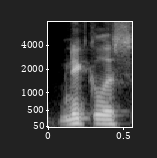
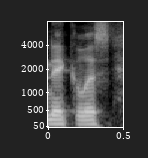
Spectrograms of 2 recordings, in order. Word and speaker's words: Nicola: know that you know Nicolas with English versions Nicolas is it's like it's hard always pronounced his name the English version Nicolas is it's Nicolas at but his actual name is Nicola but I'm just gonna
